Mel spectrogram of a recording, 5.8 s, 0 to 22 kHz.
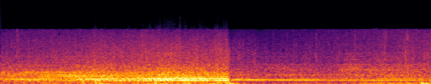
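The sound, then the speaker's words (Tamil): A car arrives in a scene from a 1980 Tamil film. Its engine holds a loud, steady low rumble for about three seconds, then drops abruptly to a quieter hum. “Chettiar வண்டி வந்துருச்சு போல் இருக்கேன்”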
